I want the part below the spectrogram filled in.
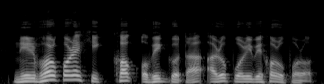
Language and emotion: Assamese, neutral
